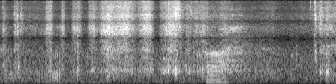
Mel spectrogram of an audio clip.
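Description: Cardboard LP gatefold sleeve rustling and scraping as it is folded open by hand, its inner pages partly stuck together. A short hum from the voice just before the end.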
